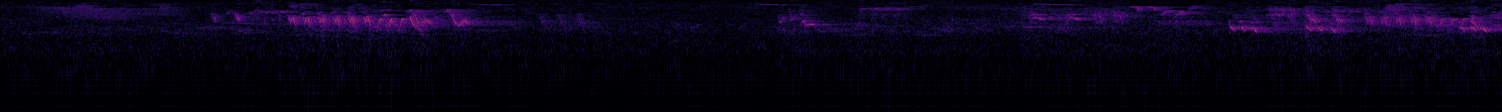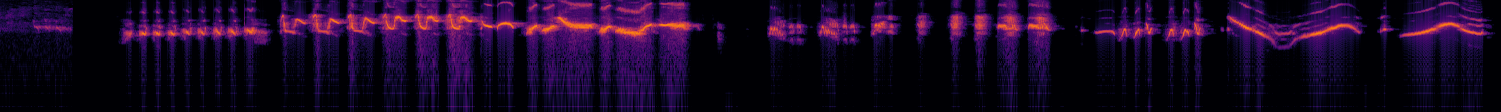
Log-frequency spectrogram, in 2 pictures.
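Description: Bird calls: faint scattered chirps at first, then from about halfway loud, rapid chirping and trills with sweeping whistles.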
